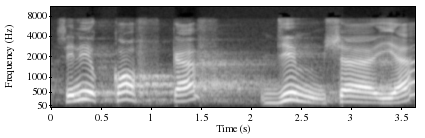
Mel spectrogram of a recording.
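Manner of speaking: kof, kaf, jim, sya, ya said slowly one by one with clear articulation; Arabic letter sounds. Shown as a demonstration. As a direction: spell out each letter slowly for the class. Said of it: "ingat-ingat aja posisinya".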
